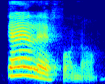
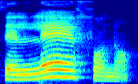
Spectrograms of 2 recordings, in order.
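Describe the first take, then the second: First: The stress is on the first syllable. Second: The stress is on the second syllable. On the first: The speaker calls it wrong. "if you went with the English" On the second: The speaker calls it right. "So it's"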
